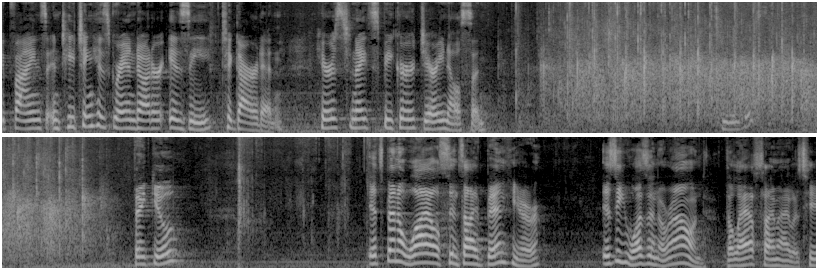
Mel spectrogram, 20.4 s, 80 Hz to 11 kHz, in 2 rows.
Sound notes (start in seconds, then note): 6.4 applause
